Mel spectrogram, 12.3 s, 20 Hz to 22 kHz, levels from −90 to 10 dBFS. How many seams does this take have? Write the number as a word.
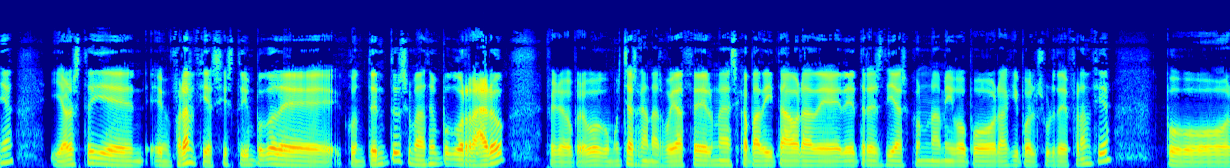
zero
